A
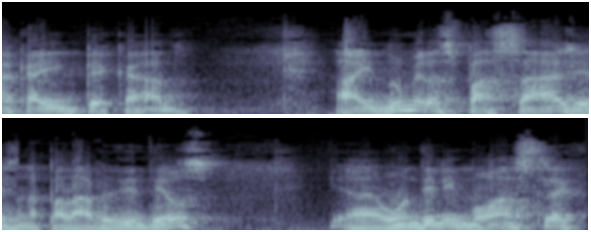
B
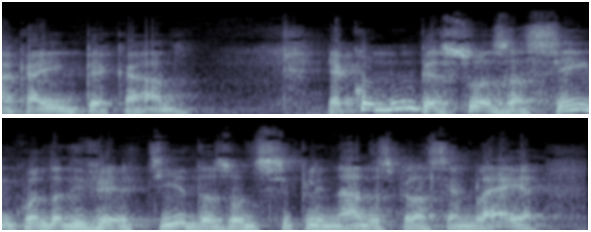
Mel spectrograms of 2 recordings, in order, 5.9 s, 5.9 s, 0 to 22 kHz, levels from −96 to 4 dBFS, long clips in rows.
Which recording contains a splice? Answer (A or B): A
